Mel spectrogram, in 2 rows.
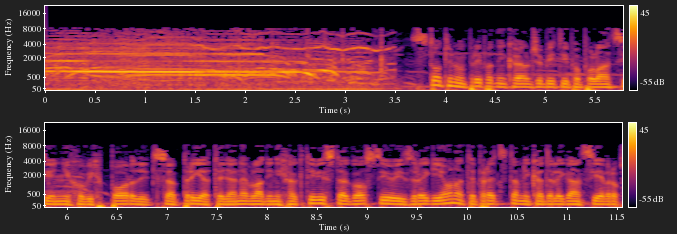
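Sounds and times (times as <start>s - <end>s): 
crowd shouting and cheering at a march: 0.0s - 6.5s
speech: 3.9s - 11.5s.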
